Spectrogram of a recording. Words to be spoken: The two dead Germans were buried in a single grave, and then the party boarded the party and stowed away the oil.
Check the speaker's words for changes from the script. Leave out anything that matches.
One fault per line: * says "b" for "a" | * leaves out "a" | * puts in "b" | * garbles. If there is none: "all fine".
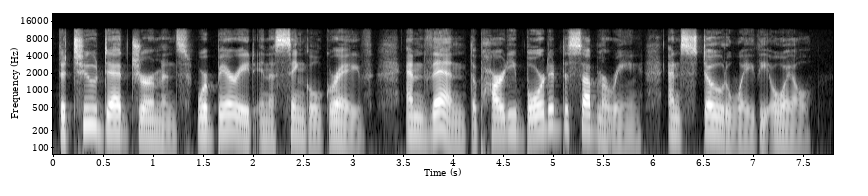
* says "submarine" for "party"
